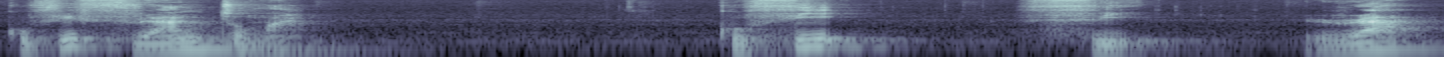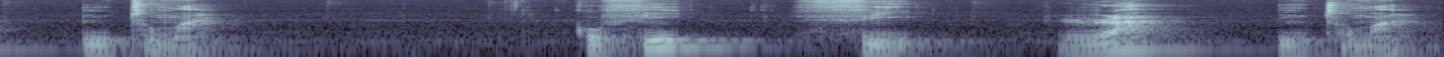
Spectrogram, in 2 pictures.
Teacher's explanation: And for the habitual, like I mentioned, the initial syllable tends to be pronounced with a low tone, and then the remaining syllable will be pronounced with a high tone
